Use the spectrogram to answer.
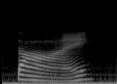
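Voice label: "dai", Mandarin Chinese, third tone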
